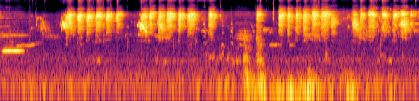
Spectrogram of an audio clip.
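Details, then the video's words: Several finches at play chirp in quick, high bursts. Each run of tight, rapid notes lasts about a second and is separated by short pauses. One low thump sounds midway. "Cute Birds Chirping Sounds | Beautiful Finches Playing"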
